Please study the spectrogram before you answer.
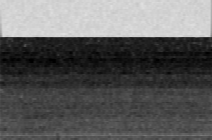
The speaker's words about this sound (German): Das ist der Staubsauger im Hintergrund. Cool, Staubsauger im Hintergrund.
